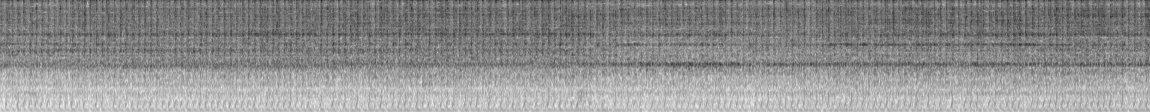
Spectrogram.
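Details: Four-stroke motorized bike running on the stand after fitting a frame-mount floating idler spring tensioner: fast, even beat with only light chain chatter. Chain vibration much reduced versus the previous pulley, though not perfect.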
